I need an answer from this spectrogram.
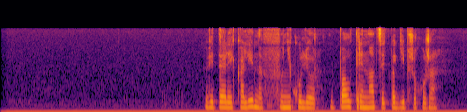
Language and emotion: Russian, neutral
